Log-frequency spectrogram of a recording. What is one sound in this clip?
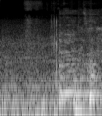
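A young man laughs softly close by.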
